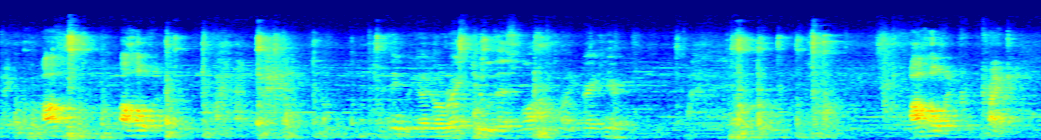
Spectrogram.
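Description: Men's voices talking indistinctly, with music in the background.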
